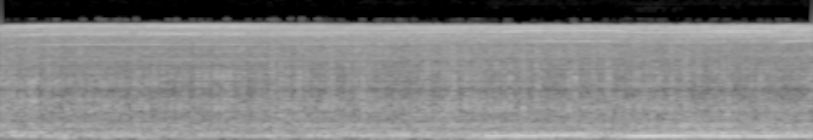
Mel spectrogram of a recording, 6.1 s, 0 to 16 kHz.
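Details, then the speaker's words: Maktec 10mm drill at slowest speed gives a rough, snoring growl that is absent at high speed; armature rubs a loose stator, making the body overheat; pressing the body's middle smooths the sound. "di putaran RPM rendah terdengar Suaranya ngorok ya, jelas banget suaranya kasar."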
